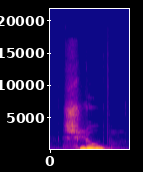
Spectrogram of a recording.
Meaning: marriage, matrimony (state of being married)
- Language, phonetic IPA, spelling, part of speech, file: Ukrainian, [ʃlʲub], шлюб, noun, Uk-шлюб.ogg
